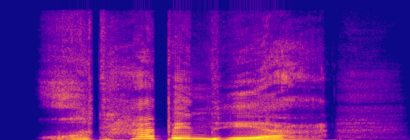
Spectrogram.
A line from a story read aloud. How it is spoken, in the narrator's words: Scotty cried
